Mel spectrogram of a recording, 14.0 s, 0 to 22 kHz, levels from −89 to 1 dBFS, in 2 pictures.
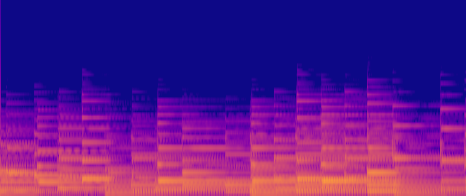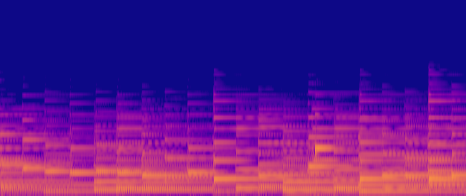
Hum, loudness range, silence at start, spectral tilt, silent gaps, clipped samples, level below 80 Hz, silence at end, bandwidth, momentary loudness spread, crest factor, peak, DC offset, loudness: none; 4 LU; 0 s; -9 dB/octave; none; under 0.1%; -50 dBFS; 0 s; 4.9 kHz; 6 LU; 16 dB; -14 dBFS; under 0.1%; -31 LUFS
